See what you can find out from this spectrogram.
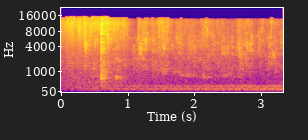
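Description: Water runs steadily from a shower in a shower block, a continuous rushing hiss with one brief sharp splash or knock early on, with no voices.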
